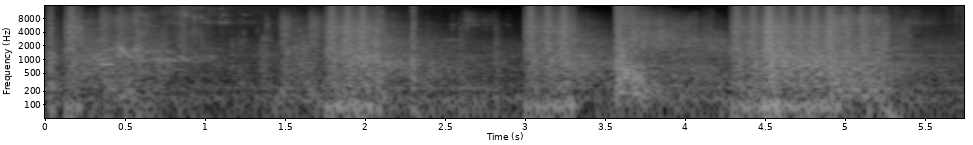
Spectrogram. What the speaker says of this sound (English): Oh, look, they're shooting from over the wall.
